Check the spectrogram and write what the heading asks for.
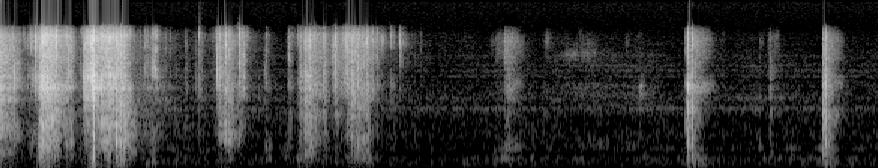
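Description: Foil wrapper of a trading-card pack crinkling and tearing as it is ripped open, in a quick run of rustles over the first two and a half seconds. After that, a few separate sharp clicks as the cards are handled.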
